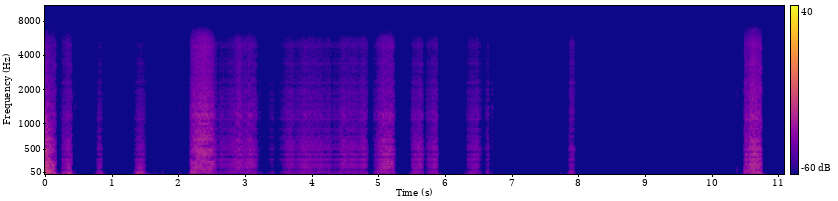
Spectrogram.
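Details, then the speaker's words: Loud, rattling snoring in irregular bursts, then about two and a half seconds of silence before another snore, illustrating obstructive sleep apnea; snoring with a possible pause in breathing. "តើដៃគូដេករបស់អ្នកតែងតែតូចតពីការស្រមខ្លាំងរបស់អ្នកដែរឬទេ"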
